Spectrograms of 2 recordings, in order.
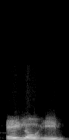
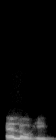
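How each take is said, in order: First: The first vowel is held long. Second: The first vowel is very short. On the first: The speaker calls it wrong. "So it's not Elohim" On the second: The speaker calls it right. "the very short e sound"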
